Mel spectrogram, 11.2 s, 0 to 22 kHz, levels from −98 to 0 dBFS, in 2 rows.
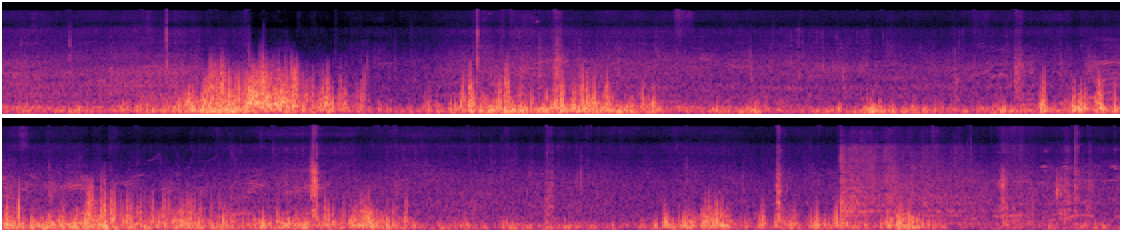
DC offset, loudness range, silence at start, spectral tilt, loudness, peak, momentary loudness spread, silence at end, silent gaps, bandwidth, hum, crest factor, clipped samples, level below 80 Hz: under 0.1%; 6 LU; 0 s; -8 dB/octave; -25 LUFS; -2 dBFS; 15 LU; 0 s; none; 17 kHz; none; 22 dB; under 0.1%; -40 dBFS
